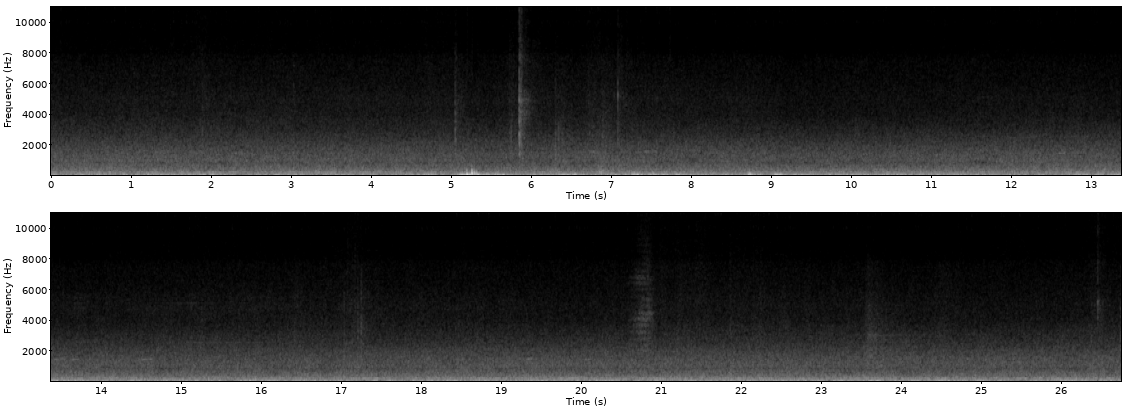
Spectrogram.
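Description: A young man talks calmly to the listener in a large, echoing room.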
